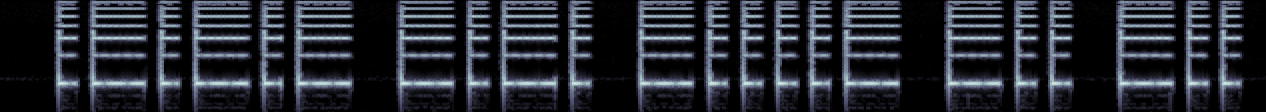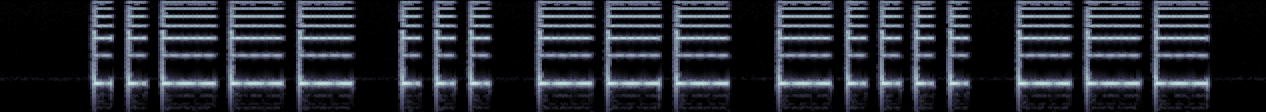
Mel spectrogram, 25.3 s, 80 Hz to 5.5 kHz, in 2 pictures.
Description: Morse code, heard as a keyed tone, about 7 wpm, 3700 Hz, with noise. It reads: .C-DD 2SO6O
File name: Morze-HA2MN / hangp / 2 03 GYAKORLAT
